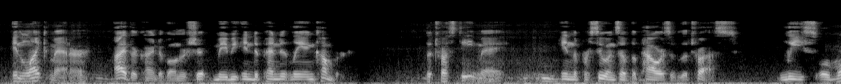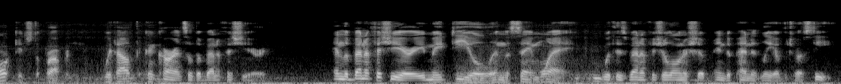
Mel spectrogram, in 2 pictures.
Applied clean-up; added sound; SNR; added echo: neural separator model SepFormer DNS4.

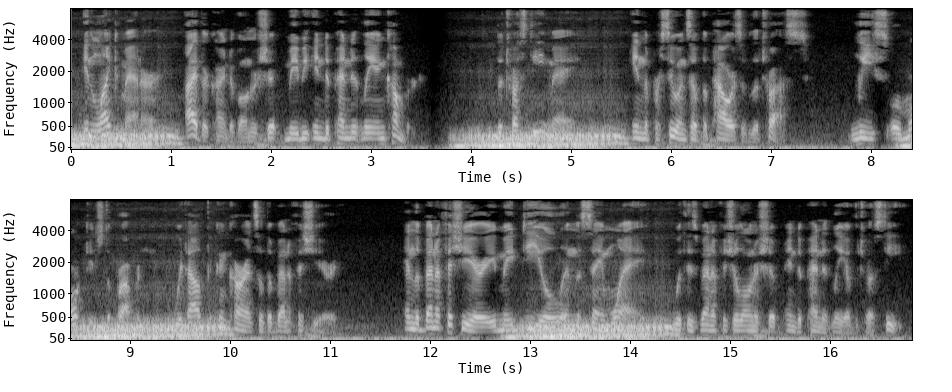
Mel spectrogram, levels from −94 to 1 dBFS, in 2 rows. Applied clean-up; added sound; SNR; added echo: none; Breathing; -4 dB; none.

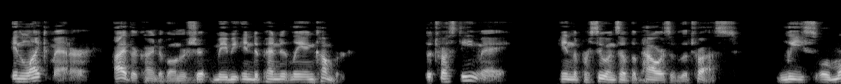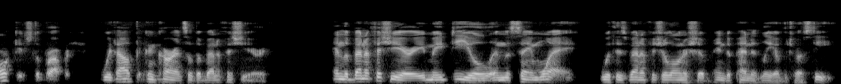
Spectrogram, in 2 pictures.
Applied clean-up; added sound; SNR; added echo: neural mask model Resemble Enhance denoiser.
